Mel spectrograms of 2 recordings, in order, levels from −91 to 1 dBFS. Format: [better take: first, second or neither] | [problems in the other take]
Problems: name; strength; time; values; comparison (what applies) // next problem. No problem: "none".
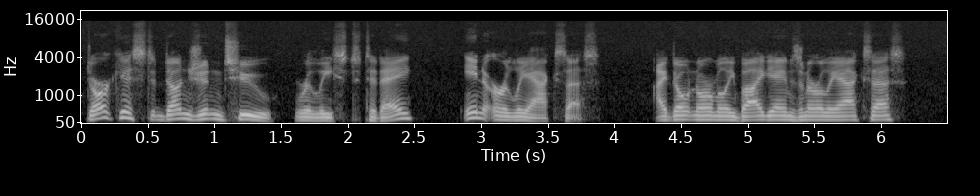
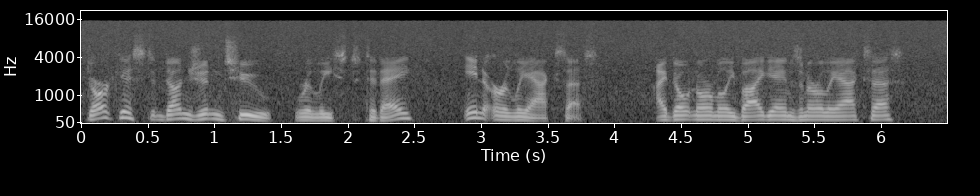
first | hiss; loud; throughout; 9 dB below the speech; faint in the first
